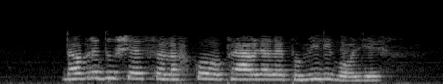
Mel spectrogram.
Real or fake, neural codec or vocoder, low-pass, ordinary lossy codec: real; none; 19.8 kHz; AAC, 16 kbps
